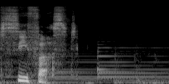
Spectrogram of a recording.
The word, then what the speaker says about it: CFRST: them I created an acronym which is cfrs pronounced C first so that's C for continuous cuffing f for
